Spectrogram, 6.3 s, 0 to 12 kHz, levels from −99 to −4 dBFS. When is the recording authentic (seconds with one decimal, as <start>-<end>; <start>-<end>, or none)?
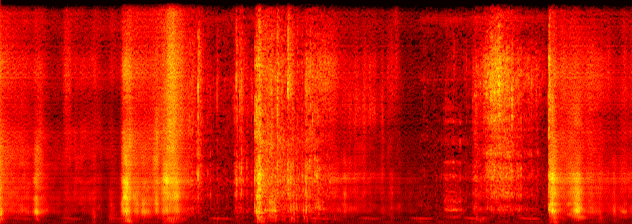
1.9-3.3; 4.2-5.5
